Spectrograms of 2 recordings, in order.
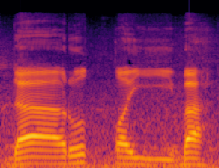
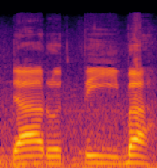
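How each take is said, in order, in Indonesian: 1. Kata kedua diucapkan lengkap sebagai 'Thayyibah'. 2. Kata kedua disingkat menjadi 'Tibah' saja.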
